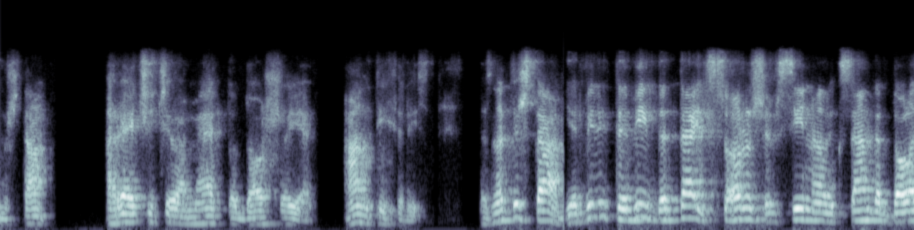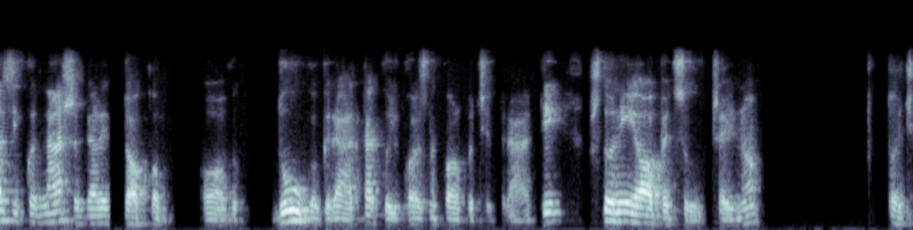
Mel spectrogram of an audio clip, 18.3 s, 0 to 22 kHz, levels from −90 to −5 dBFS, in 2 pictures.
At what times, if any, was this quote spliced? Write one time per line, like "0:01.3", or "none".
0:05.6
0:10.3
